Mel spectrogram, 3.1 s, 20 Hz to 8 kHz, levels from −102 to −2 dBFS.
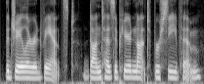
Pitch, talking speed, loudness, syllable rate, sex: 175 Hz, 175 wpm, -19 LUFS, 6.1 syllables/s, female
